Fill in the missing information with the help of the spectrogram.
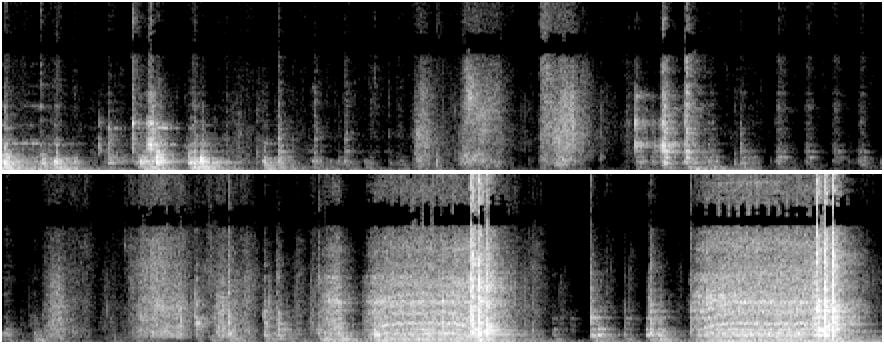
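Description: Brake caliper mounting bolts being run in with a handheld power tool. Light metallic clicks and taps come first, then two runs of the tool of about a second and a half each, one per bolt, each ending in a sharp click as the bolt seats.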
